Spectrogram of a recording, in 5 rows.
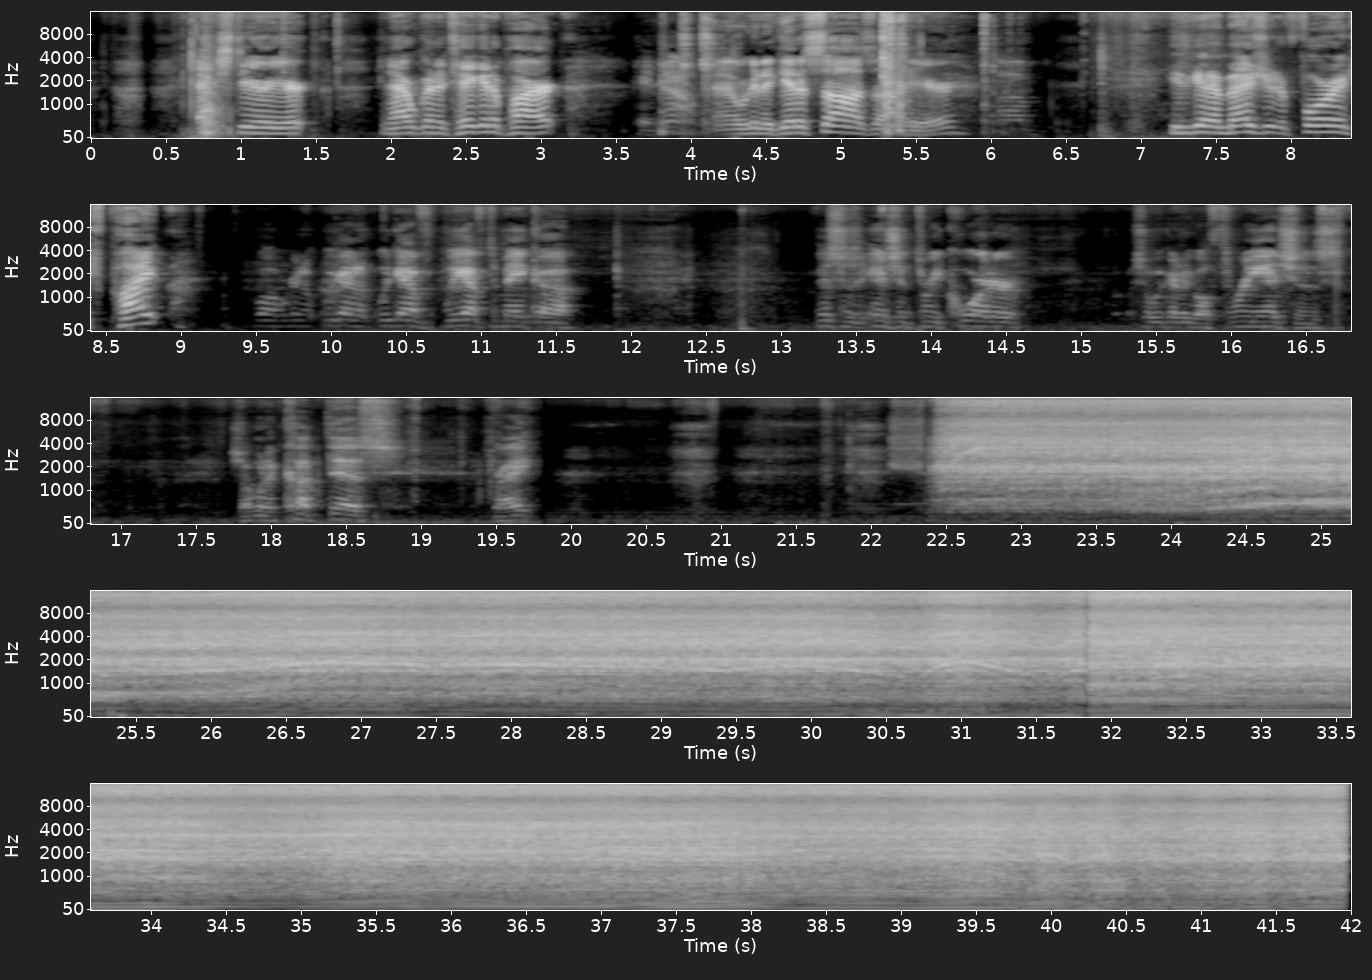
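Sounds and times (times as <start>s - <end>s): reciprocating saw cutting pipe: 22.1s - 42.0s.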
